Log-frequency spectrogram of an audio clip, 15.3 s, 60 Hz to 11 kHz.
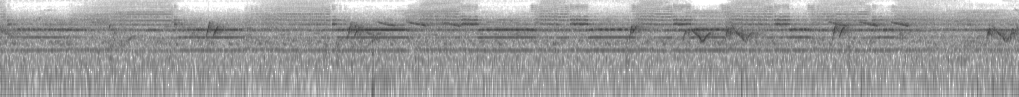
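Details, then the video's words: A group of southern white-cheeked gibbons (Nomascus siki) duet their morning call on 20 March 2014 in Nakai-Nam Theun National Protected Area, central-eastern Laos, with rising, swooping whoops over a steady insect drone. "Gibbon duet call in Nakai Nam Theun National Protected Area"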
